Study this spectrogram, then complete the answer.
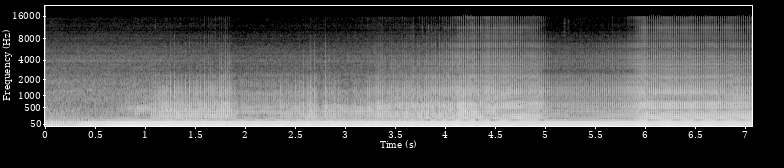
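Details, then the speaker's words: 2009 Honda Civic 1.8 at idle: deep steady low rumble with droning vibration felt through the dashboard, sounding like exhaust drone; cause was a worn, fluid-leaking hydraulic engine mount, replaced with new. "Okay, so the problem is engine mount, so we're gonna quickly replace it and it should be good."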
